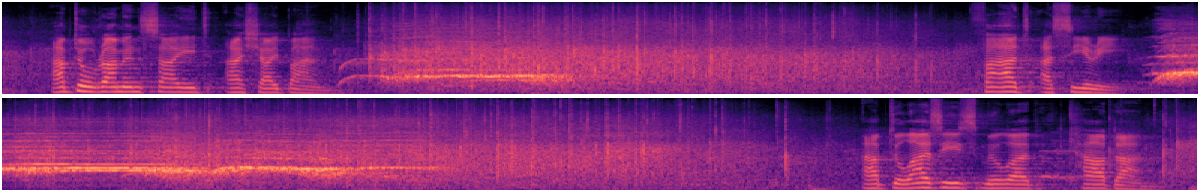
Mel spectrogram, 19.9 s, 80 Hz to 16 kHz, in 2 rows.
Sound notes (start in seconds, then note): 2.8 applause; 9.5 cheering, applause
